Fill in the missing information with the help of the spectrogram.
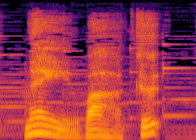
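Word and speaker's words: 迷惑: 不要给别人添麻烦，这个麻烦的发音叫“ 没瓦格”，没瓦格卡开奈的くださいね。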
